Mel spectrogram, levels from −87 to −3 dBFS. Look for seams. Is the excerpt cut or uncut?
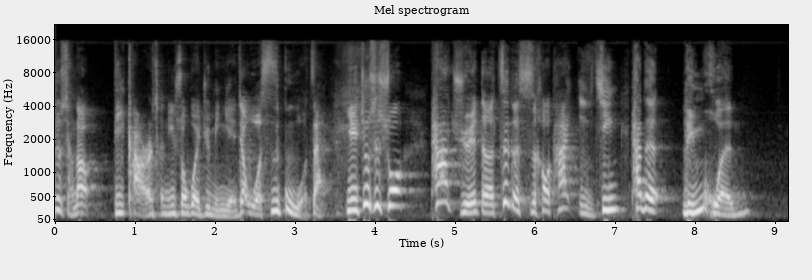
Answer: cut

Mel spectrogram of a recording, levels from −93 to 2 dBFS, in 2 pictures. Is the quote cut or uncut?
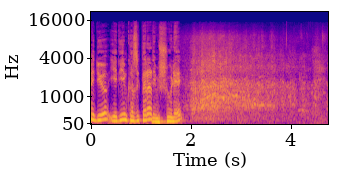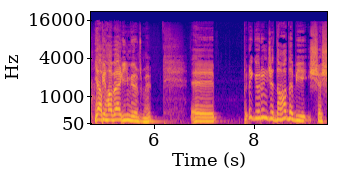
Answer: cut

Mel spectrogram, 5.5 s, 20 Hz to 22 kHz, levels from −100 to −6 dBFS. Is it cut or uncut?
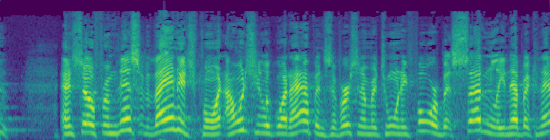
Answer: uncut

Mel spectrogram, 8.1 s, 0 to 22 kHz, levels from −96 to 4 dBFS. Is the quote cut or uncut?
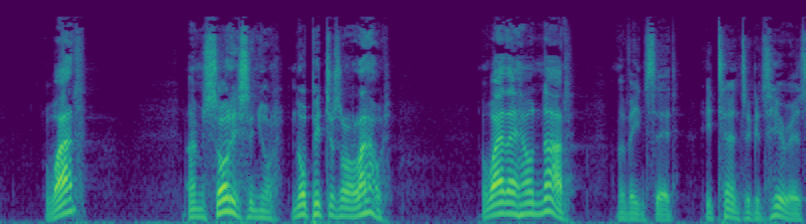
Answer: uncut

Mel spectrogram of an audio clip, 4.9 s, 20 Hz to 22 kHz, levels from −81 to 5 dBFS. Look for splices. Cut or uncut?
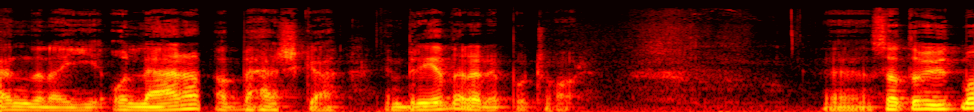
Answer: cut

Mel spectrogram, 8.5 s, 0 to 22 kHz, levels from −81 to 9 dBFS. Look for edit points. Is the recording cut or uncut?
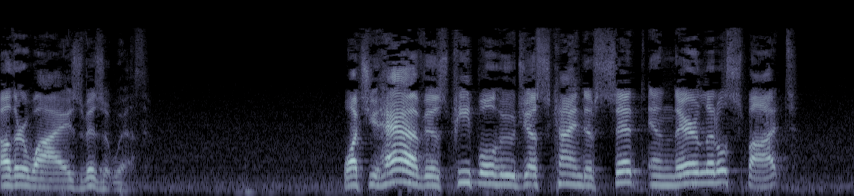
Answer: uncut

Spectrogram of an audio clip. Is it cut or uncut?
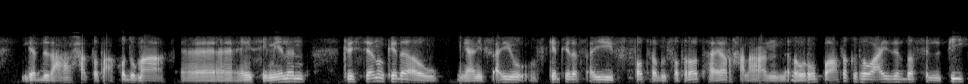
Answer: cut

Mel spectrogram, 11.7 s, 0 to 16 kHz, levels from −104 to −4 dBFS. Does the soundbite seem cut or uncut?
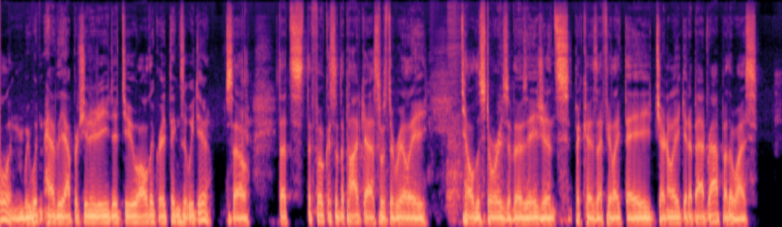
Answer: uncut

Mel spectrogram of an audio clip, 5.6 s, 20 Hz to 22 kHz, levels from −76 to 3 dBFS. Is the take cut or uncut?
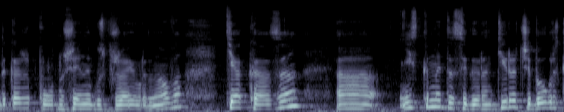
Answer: uncut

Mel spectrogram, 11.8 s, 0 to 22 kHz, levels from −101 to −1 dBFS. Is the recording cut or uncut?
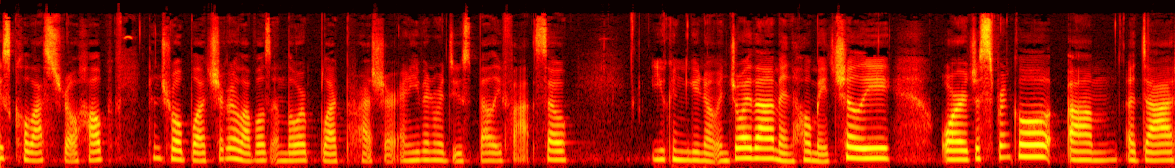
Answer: uncut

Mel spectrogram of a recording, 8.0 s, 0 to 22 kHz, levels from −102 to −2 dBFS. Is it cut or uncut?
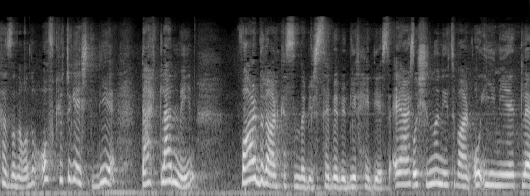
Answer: cut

